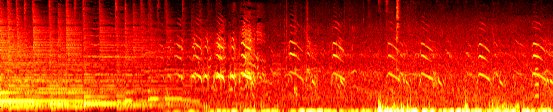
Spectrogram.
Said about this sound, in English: The unmistakable sound of a gull and also the seaside, wouldn't you say? Living by the sea. Yeah, absolutely. So I am here down on Brighton Beach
